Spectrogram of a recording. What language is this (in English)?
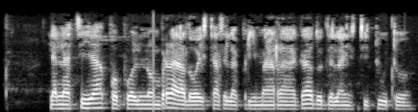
Esperanto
